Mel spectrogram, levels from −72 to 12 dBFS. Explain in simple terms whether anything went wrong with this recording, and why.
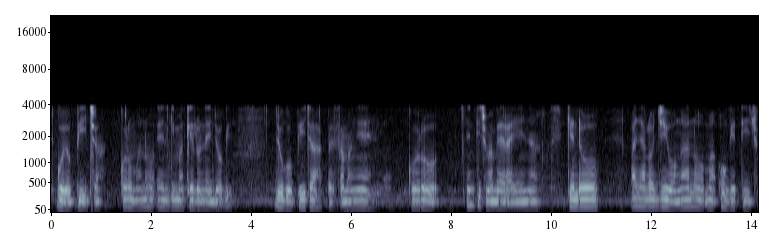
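A few things went wrong, all brief.

Right near the start, from 0.77 to 0.83 s, the loudest bit of speech picks up a harsh, crackly edge. That's most likely microphone overload: the mic input was set too hot, so the biggest peaks slammed into the converter's ceiling and got their tops sliced flat. A noticeable share of the waveform in that spot is chopped, which is why it sounds gritty rather than just loud.

Right in the middle of that crackle, at 0.81 s, the level drops in one clean step, voice and background together. That's a microphone volume stepped down event, most likely the call software spotting the overload and turning the mic input down to stop it. It happens again at 10.74 s, this time a much gentler dip, with no distortion right before it.

At 5.92 s there's a tiny hiccup where the sound seems to hang for a split second with a slightly buzzy, held quality. 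That's packet loss with pitch repetition: one small chunk of audio, about 10 ms worth, never arrived, so the receiver filled the gap by repeating the last little cycle of the voice. Because the gap was so short, it just smears for an instant instead of dropping out.

The G.711 phone coding underneath is doing its usual narrowband telephone thing.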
